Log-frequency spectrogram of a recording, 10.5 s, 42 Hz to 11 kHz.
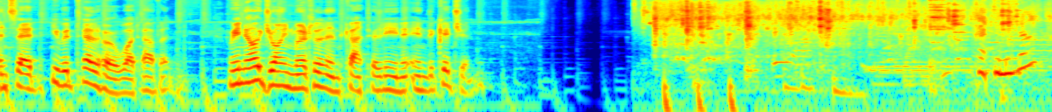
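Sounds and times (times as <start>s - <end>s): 
speech: 0.0s - 4.9s, 10.0s - 10.5s
crockery rattling while washing dishes: 6.4s - 10.5s
dishware clattering in a kitchen: 6.4s - 10.5s
water splashing while washing dishes by hand: 6.4s - 10.5s.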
